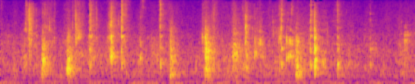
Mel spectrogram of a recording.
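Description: Someone eating spicy instant noodles close to the microphone: irregular wet mouth clicks and smacks of chewing.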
